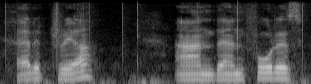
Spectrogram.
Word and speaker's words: Eritrea: Eritrea.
